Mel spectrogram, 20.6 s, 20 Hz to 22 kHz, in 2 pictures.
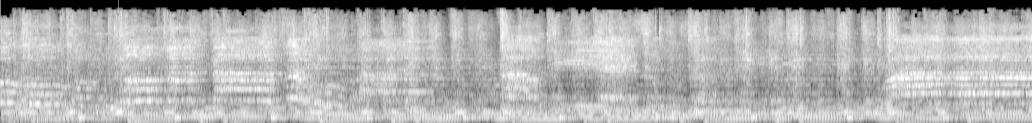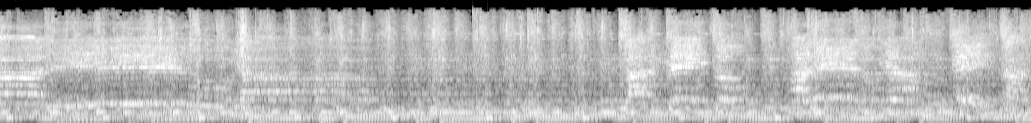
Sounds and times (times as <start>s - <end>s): Music: 0.0s - 20.6s.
